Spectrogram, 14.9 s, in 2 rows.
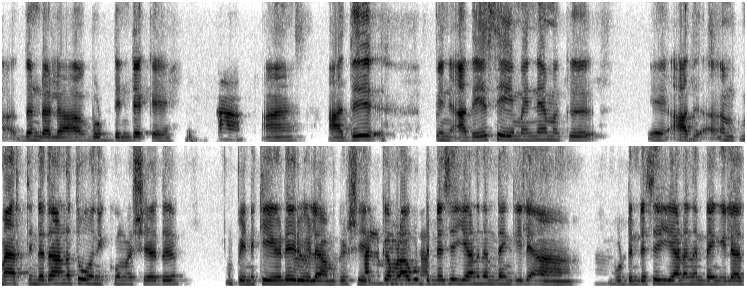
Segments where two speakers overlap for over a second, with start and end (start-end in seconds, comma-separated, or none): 10.4-12.1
